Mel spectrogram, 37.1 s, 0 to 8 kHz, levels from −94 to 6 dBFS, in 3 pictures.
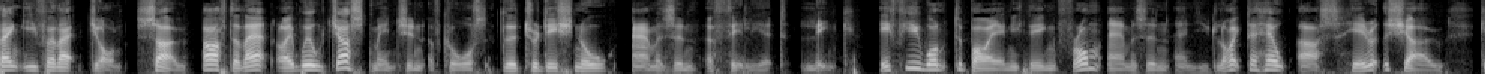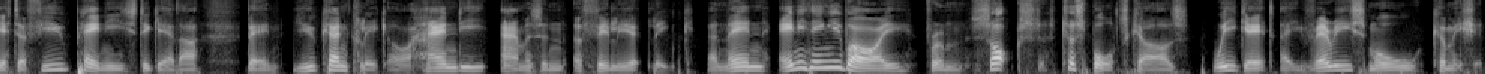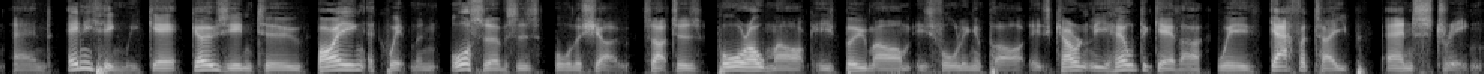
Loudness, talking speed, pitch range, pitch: -26 LUFS, 160 wpm, 110-160 Hz, 125 Hz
